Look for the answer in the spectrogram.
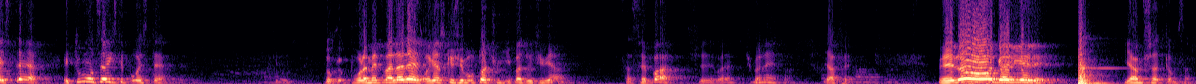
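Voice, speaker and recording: A man, a rabbi, giving a lively Purim Torah class and acting out the king's pleading for a small audience. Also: high-pitched. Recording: echoey room, faint background hum.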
